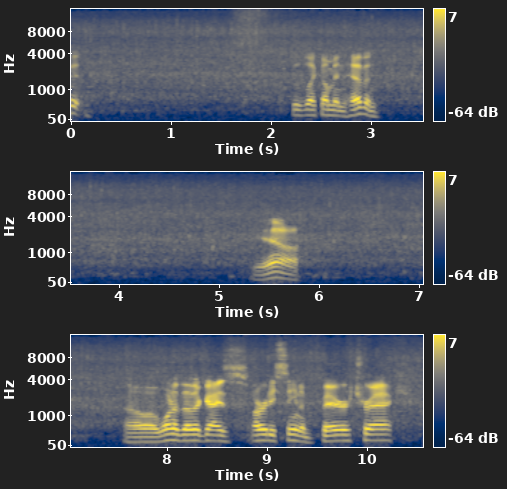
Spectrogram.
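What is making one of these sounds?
A shallow stream trickles and babbles over rocks.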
